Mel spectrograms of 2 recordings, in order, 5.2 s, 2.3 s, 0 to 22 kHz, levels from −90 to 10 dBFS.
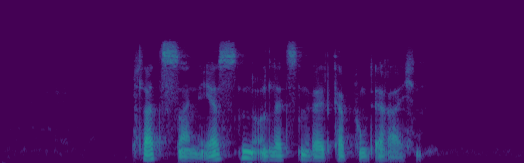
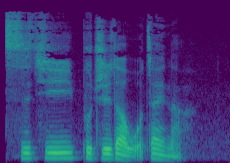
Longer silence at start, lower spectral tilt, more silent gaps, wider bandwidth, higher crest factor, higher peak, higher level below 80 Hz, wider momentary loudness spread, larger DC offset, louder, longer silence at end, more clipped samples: first, 1.35 s vs 0.05 s; about the same, -4.5 dB/octave vs -4 dB/octave; neither; second, 8.2 kHz vs 16.5 kHz; first, 24 dB vs 18 dB; second, -24 dBFS vs -8 dBFS; second, -82 dBFS vs -70 dBFS; first, 10 LU vs 7 LU; neither; second, -45 LUFS vs -26 LUFS; first, 1 s vs 0.4 s; neither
